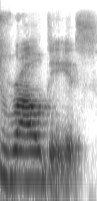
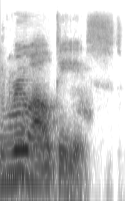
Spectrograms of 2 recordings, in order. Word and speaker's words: Roualdes: she pronounces it yeah it's raldi's like rualdi's dude i would have butchered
